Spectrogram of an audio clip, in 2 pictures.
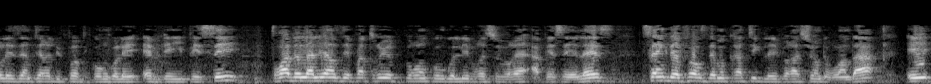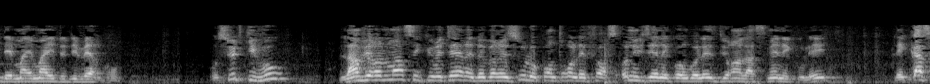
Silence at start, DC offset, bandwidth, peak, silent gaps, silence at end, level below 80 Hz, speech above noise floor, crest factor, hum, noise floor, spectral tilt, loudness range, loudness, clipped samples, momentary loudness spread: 0 s; under 0.1%; 6.6 kHz; 0 dBFS; none; 0 s; -52 dBFS; 33 dB; 18 dB; none; -50 dBFS; -5 dB/octave; 3 LU; -17 LUFS; under 0.1%; 10 LU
